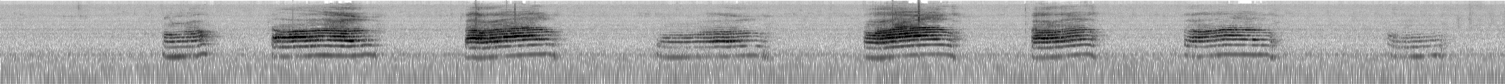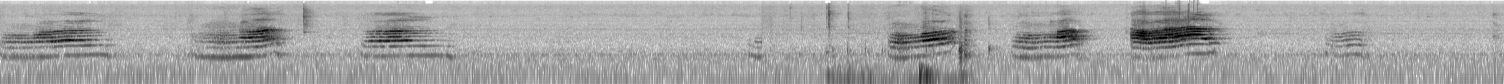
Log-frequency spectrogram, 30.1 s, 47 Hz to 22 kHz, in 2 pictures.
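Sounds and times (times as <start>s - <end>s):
cat meowing: 4.7s - 5.6s, 8.7s - 9.6s, 11.8s - 12.8s, 15.1s - 16.2s, 17.0s - 18.0s, 18.7s - 19.6s, 23.3s - 27.4s, 28.3s - 28.8s.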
